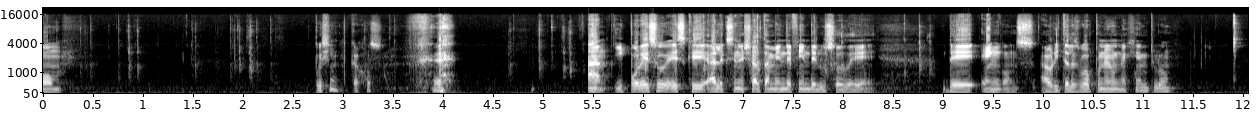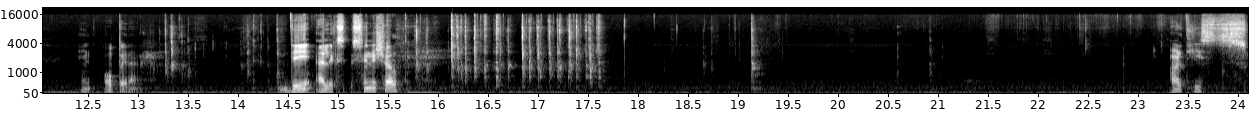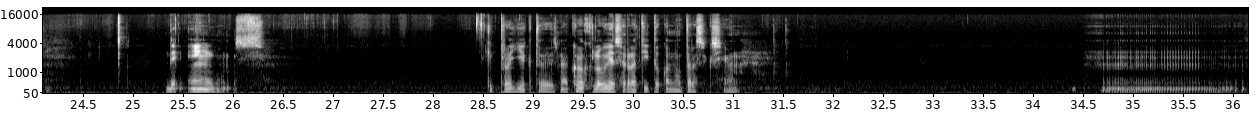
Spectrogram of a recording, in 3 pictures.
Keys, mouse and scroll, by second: 0.1 shift+middle click, 0.4 middle click, 0.8 g, 1.3 click, 1.5 middle click, 1.9 ctrl+z, 2.1 middle click, 3.0 click, 3.2 middle click, 3.6 scroll down 1, 3.6 middle click, 3.9 g, 4.4 click, 4.8 middle click, 5.1 ctrl+z, 6.7 Tab, 7.8 alt+Tab, 10.2 alt+click, 11.4 alt+click, 12.6 click, 13.3 alt+Tab, 13.8 click, 15.1 click, 15.7 alt+a, 16.2-18.0 typing, 20.4-20.7 scroll down 2, 23.1 click, 24.3 click, 26.3-27.1 scroll down 5, 28.4 scroll down 1, 28.7 scroll up 2, 30.1 scroll down 2, 31.4 middle click, 32.1 middle click, 32.1 scroll down 1, 32.8 scroll down 3, 34.6 middle click, 35.1 middle click, 35.6 middle click.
